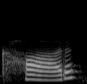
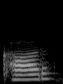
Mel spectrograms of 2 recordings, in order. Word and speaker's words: Kar: This is really pronounced more like a D. So Kar and Tar.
